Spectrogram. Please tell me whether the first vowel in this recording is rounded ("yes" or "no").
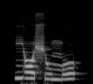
yes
